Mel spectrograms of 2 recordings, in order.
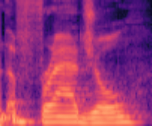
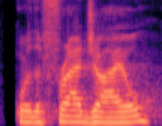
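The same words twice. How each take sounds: First: "Fragile" said FRAJ-ul; "Fragile" with a short schwa end; American Fragile. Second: "Fragile" said FRAJ-ile; "Fragile" with a long eye sound at the end; British Fragile. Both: Shown as a demonstration. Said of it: "depending on where you're from".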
